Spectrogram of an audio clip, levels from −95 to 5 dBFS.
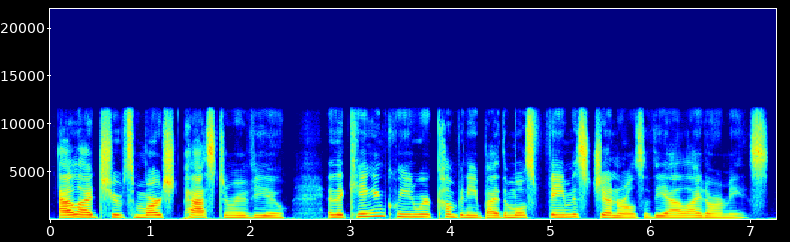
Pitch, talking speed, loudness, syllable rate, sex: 230 Hz, 180 wpm, -18 LUFS, 5.1 syllables/s, female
